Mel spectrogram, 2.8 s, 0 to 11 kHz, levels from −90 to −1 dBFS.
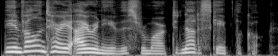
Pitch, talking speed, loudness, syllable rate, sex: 210 Hz, 215 wpm, -18 LUFS, 7.6 syllables/s, female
